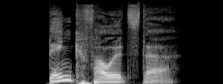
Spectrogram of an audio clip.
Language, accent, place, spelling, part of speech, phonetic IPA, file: German, Germany, Berlin, denkfaulster, adjective, [ˈdɛŋkˌfaʊ̯lstɐ], De-denkfaulster.ogg
- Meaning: inflection of denkfaul: 1. strong/mixed nominative masculine singular superlative degree 2. strong genitive/dative feminine singular superlative degree 3. strong genitive plural superlative degree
